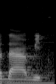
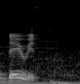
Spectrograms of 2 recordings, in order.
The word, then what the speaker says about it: David: เล่น นะ จาน David David หรือ ว่า อ่าน ว่า ดาวิด หรือ ว่า David ก็ จะ ประมาณ นี้ แหละ ครับ เอา เป็น ว่า ใคร ชอบ เรียก อย่า ไง ก็ เรียก ได้ นะ ครับ ผม นี่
